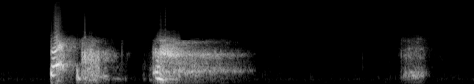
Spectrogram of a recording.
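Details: Two forceful sneezes, the second long and trailing, then a small sniff-like burst; flu-related sneezing with nasal congestion and a pounding head.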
